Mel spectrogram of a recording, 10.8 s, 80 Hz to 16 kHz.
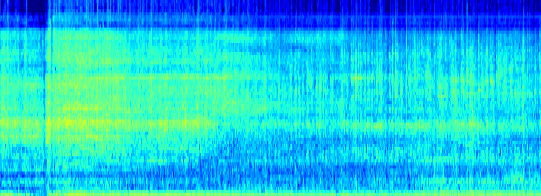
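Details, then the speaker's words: Ford F100 V8 with aluminum heads after replacing wrong-style spark plugs: deep, steady idle with even beat, no misfire or knock, sounding better, still somewhat cold-natured; computer not yet relearned. "Sounds better back here, that's for sure. Still a little cold in nature."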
